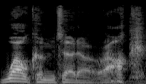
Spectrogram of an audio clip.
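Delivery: put-on Scottish accent. Recalling a cheesy line from a mid-90s action film, do it in a Sean Connery Scottish accent. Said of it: "Sean Connery in his Scottish accent".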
